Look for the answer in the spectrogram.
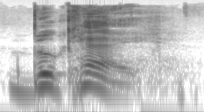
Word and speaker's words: Bucket: The main star, her name is Miss Bucket, or as she pronounces it, Bouquet.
